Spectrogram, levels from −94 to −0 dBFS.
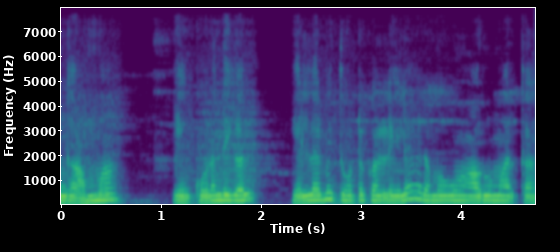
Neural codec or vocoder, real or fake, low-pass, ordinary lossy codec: none; real; none; none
